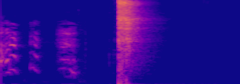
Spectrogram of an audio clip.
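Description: A single sharp clap of a film clapperboard about a second in, dying away quickly.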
